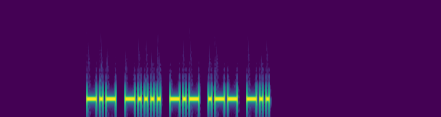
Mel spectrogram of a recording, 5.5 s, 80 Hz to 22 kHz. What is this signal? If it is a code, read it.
Morse code, heard as a keyed tone, about 30 wpm, 700 Hz. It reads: K6KWD
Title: USA Call Signs - 5 Characters - Repeated 3x - 30wpm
